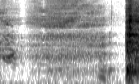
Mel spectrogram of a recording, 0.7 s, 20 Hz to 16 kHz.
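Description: A single sharp, loud cough bursts out at the very end after a stretch of quiet room tone, from a player during an NBA 2K18 gaming session.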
